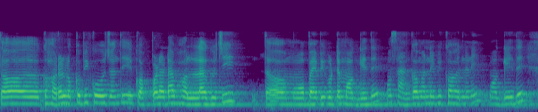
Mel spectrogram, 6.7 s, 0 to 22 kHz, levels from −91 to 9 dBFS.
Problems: constant background noise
